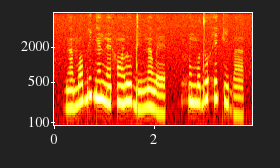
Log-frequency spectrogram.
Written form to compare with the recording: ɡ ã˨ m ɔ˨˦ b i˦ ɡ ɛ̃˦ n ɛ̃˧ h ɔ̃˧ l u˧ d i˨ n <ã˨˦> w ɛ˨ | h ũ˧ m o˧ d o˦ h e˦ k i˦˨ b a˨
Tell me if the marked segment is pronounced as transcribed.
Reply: no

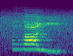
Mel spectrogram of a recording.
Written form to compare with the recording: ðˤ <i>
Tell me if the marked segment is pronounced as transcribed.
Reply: yes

